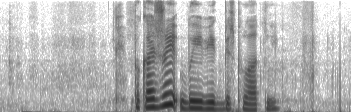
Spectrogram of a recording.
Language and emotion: Russian, neutral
